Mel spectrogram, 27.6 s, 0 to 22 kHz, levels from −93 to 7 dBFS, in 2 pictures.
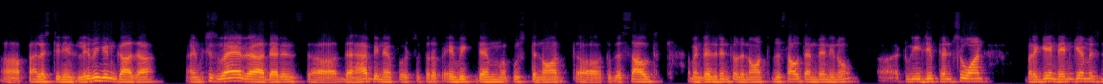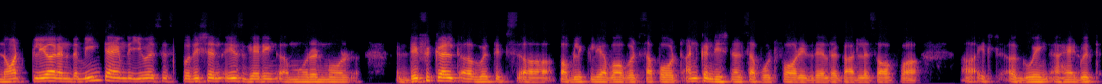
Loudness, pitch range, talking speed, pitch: -20 LUFS, 110-130 Hz, 200 wpm, 115 Hz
